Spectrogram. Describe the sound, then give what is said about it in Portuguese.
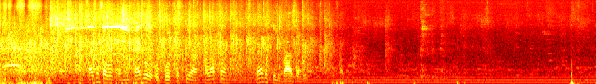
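A church audience claps and cheers loudly for about six seconds in praise of the Lord, voices ringing out through the applause, then it dies away to a few scattered claps. “Aleluia, aplauda o Senhor em seu lugar.”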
